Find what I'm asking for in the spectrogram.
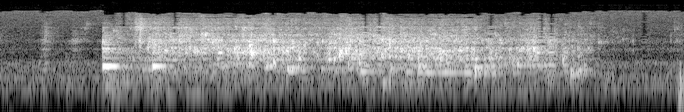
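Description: Water poured into a pot for canning chopped okra, a steady broadband splash and gush that begins abruptly and runs close and fairly loud for about three seconds before stopping.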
